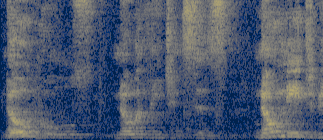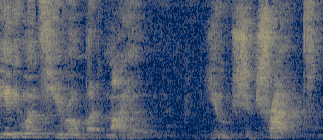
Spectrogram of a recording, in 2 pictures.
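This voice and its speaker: Grandiose, swooping pirate captain in echoey theatre. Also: male voice, high voice, animated, vocal fry, heavily acted. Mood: seductive. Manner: grandiose, wry, deliberate with swooping emphasis. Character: scheming theatrical male pirate captain, smug and menacing. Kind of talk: projected stage-play acting. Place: indoor playhouse stage. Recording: echoey theatre, far mic, faint noise.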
